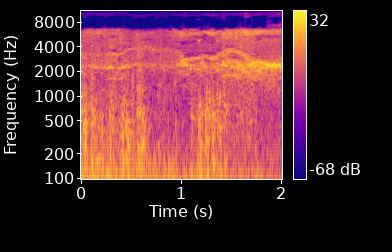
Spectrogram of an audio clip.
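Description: Sound effects of an animated outro: the low rumble of an explosion dying away, with a high wavering screech that rises and falls over it in the second half.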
